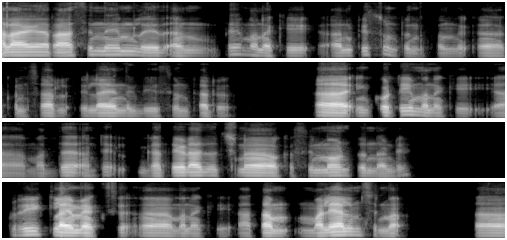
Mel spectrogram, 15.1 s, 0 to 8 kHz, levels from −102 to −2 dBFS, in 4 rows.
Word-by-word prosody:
అలాగా 120 +1 +6
రాసిందేమి 135 +4 -1
లేదు. 110 -1 -3
అంటే 100 +7 -13
మనకి 105 -1 -9 0.3
అనిపిస్తుంటుంది 110 -4 -14
కొన్ని 95 +1 -17 0.2
ఆహ్, 95 -1 -9
కొన్ని 95 - -19
సార్లు 100 0 -6 0.2
ఇలా 100 0 -1
ఎందుకు 95 -1 -12
తీసుంటారు. 95 -1 -13 0.7
ఆహ్, 105 -1 +8
ఇంకోటి 115 +6 -5
మనకి 100 -2 -12 0.3
ఆ - - -14 0.2
మధ్య 90 +3 -21
ఆహ్, - - -9
అంటే 95 - -20 0.3
గతేడాది 115 +1 0
వచ్చిన 110 +1 -9 0.2
ఒక - - -27
సినిమా 110 +1 -5
ఉంటుందండి, 95 -4 -13 0.8
ప్రీ 130 +3 -1
క్లైమాక్స్ 105 -3 +7 0.2
ఆహ్, 100 -1 -1
మనకి 90 -1 -13 0.2
ఆహ్, - - -12
తం 95 -1 +4 0.3
మలయాళం 125 +4 +7
సినిమా. 95 -1 -6 0.6
ఆ! - - -2
105 Hz, 135 wpm, -24 LUFS, 95-115 Hz, 0.8 s, ఆహ్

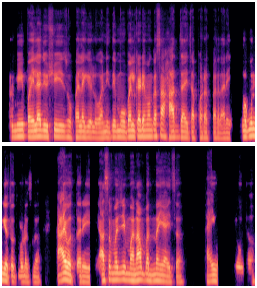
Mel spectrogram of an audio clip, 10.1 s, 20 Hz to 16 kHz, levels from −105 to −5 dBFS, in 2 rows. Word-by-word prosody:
तर - - -6
मी 125 +1 +3
पहिल्या 115 +2 +5
दिवशी 120 0 0
झोपायला 115 0 -2
गेलो 110 -2 -3
आणि 105 +1 -4
ते 115 - -1
मोबाईलकडे 120 +1 +2
मग 125 0 -2
कसा 130 +1 +1
हात 115 0 +1
जायचा 110 -2 -1
परत-परत. 105 -2 -7
अरे 100 0 -6 0.2
बघून 130 +4 +2
घेतो 120 -4 +3
थोडंसं 100 -1 -6 0.4
काय 145 - +8
होतं 110 -5 +4
रे? 100 -2 0 0.3
असं 130 +4 +1
म्हणजे 140 +1 +1
मनामधनं 130 -1 +2
यायचं 105 -4 -2 0.5
काय 110 +1 -3
एवढं 100 -3 -7
115 Hz, 160 wpm, -23 LUFS, 105-125 Hz, 0.5 s, काय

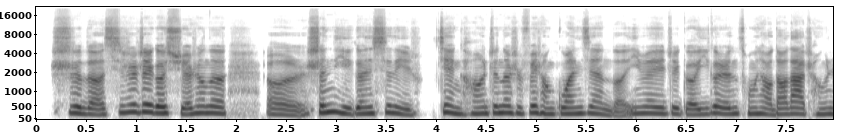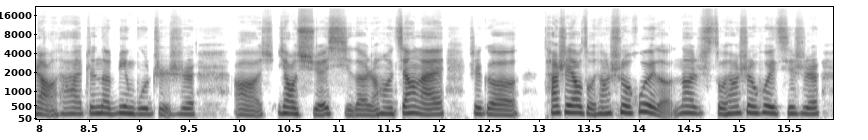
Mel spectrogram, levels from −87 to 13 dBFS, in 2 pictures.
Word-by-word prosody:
是 235 -3 +1
的， 190 -3 +1
其 245 +5 -4
实 270 +1 +2
这 265 0 +5
个 230 -1 +7
学 200 -4 -1
生 235 +1 +2
的， 225 -2 +2 0.4
呃， 180 -2 -3
身 250 +5 +4
体 235 -6 +3
跟 215 +1 +2
心 245 +2 -1
理 190 -6 -1 0.2
健 255 -4 +1
康 215 +2 -1
真 235 +2 0
的 240 0 +4
是 225 -1 -2
非 245 +3 +1
常 230 -4 +1
关 215 +1 +1
键 215 -5 -2
的， 140 -4 -6
因 220 - -3
为 225 -1 0
这 210 0 -2
个 185 -1 -1
一 190 - -4
个 230 +2 +2
人 205 0 +1
从 215 -1 -3
小 200 -3 0
到 195 +1 0
大 210 0 +4
成 200 0 -4
长， 185 -5 0
他 205 +1 -7
还 210 -1 -3
真 220 +1 -3
的 220 -2 +1
并 220 +1 +1
不 200 -1 -1
只 195 -2 -7
是， 195 0 -4 0.4
啊， 170 -3 -3
学 175 - -13
要 220 -2 +3
学 185 -3 0
习 205 -5 -4
的， 175 0 -3
然 175 - -2
后 210 0 0
将 225 +2 +2
来 190 0 +3 0.2
这 210 -3 -2
个 180 -4 -1 0.2
他 235 0 +2
是 250 +1 +3
要 240 - +6
走 210 -5 -2
向 215 +2 0
社 235 +1 +2
会 260 0 +2
的。 190 - -4
那 235 +1 0
走 215 -3 -5
向 225 +2 +1
社 235 0 +1
会， 235 0 +3
其 220 +1 -4
实， 215 0 -2
215 Hz, 275 characters per minute, -19 LUFS, 195-230 Hz, 0.4 s, 个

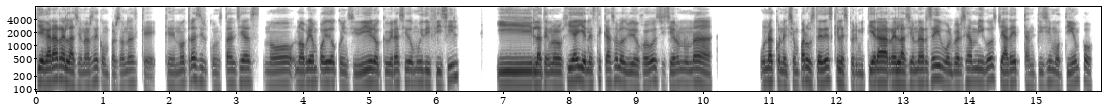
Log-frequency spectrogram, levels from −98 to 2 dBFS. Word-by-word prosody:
llegar 150 +1 +7
a 170 - +7
relacionarse 135 -2 +2
con 130 -4 -10
personas 125 +5 -7
que - - -10
que 130 - -9
en 125 +2 -9
otras 160 +5 -1
circunstancias 140 +1 -5
no 135 +1 -3
no 135 0 -2
habrían 145 +2 +2
podido 145 -1 +2
coincidir 130 +3 -1
o 135 - -1
que 135 - -10
hubiera 135 +2 0
sido 145 +1 -3
muy 145 +1 -5
difícil, 140 +8 -5 0.6
y 130 0 +2
la 130 -1 +4
tecnología 130 +4 +2
y, 160 - +4
en 145 - +4
este 135 +3 -6
caso, 145 +3 -2
los 145 -3 +2
videojuegos, 130 +4 -1
hicieron 130 +2 -4
una 140 -3 +2 0.7
una 150 +1 +2
conexión 130 -2 -5
para 160 +2 +3
ustedes 150 +3 +2
que - - -3
les 130 -6 0
permitiera 140 +3 +4
relacionarse 140 +3 +2
y 180 - +3
volverse 135 -1 -2
amigos 150 +3 -1
ya 130 - +2
de 145 +2 +2
tantísimo 130 +1 -8
tiempo. 140 +1 -5
140 Hz, 175 wpm, -23 LUFS, 130-145 Hz, 0.7 s, llegar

